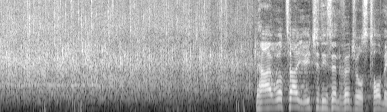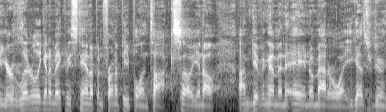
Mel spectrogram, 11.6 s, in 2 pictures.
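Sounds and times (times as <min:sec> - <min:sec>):
audience applause: 0:00.0 - 0:04.1
speech: 0:03.8 - 0:11.5.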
